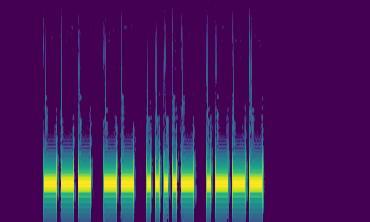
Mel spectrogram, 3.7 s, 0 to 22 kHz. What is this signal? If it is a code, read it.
Morse code, heard as a keyed tone, about 28 wpm, 700 Hz. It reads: OM4J
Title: DXCC-100 Call Signs - 4 Characters - Repeated 3x - 28wpm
